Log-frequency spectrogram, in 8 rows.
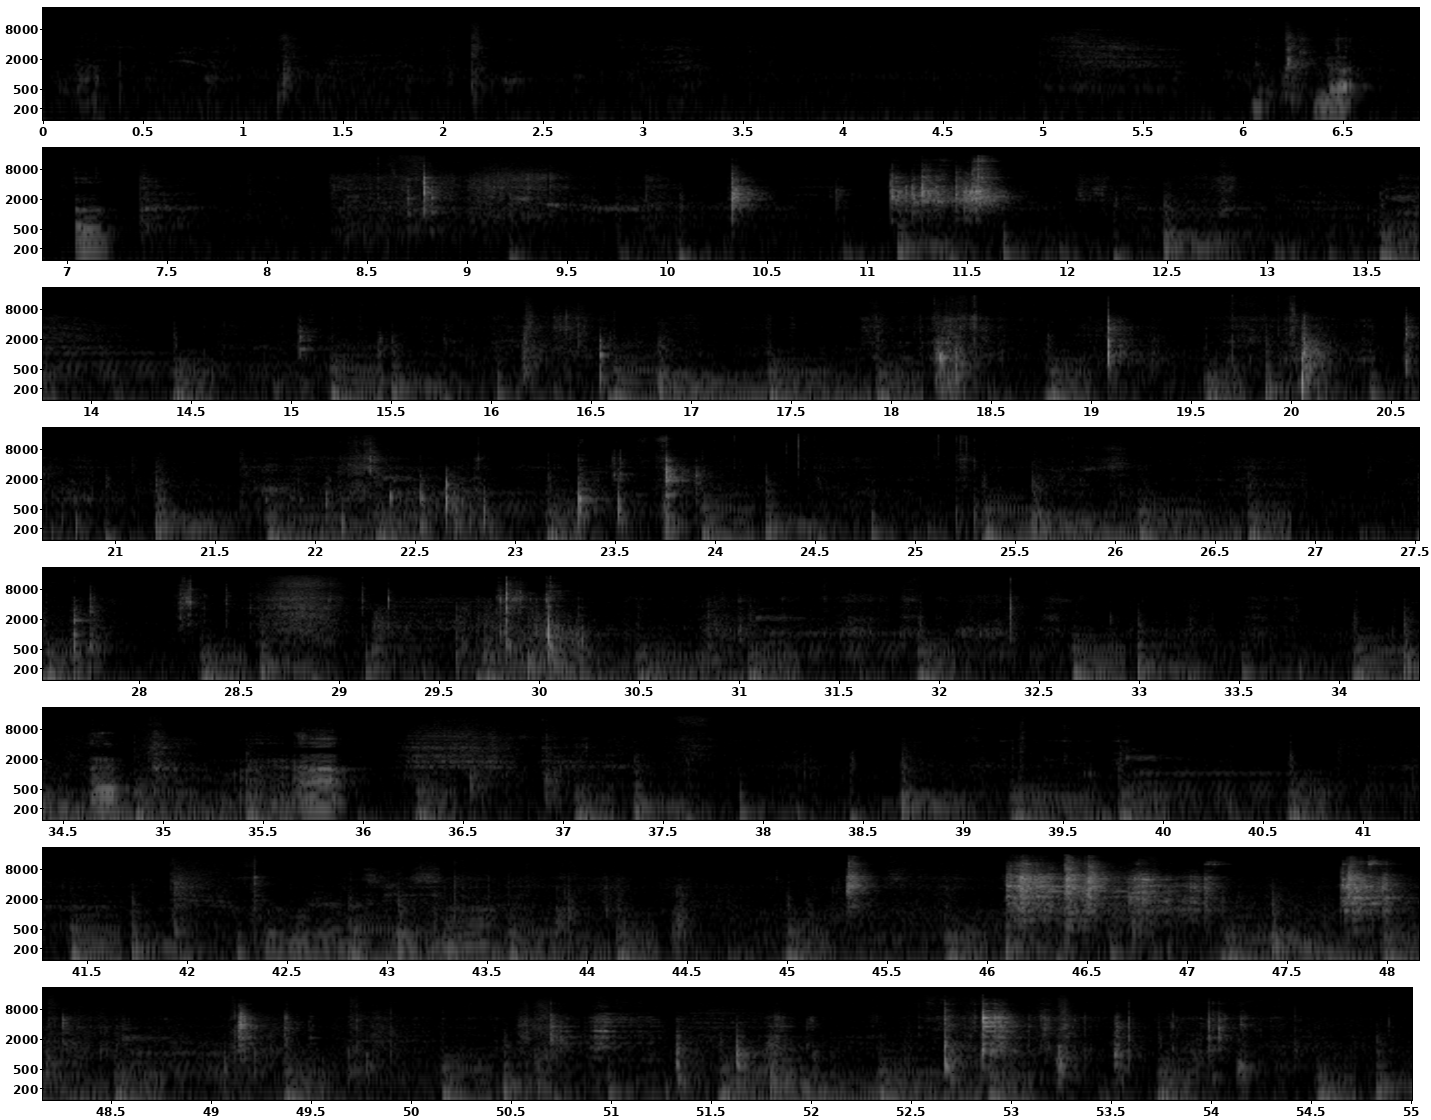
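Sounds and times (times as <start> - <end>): background music: 9.0 - 55.0
clamp clicks and metallic clatter: 11.1 - 11.8, 46.1 - 47.2.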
